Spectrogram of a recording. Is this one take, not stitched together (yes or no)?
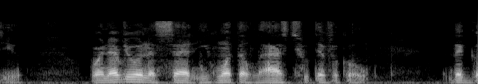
no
